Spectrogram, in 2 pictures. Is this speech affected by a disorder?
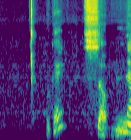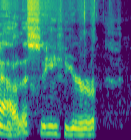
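Yes: spinal neurosarcoidosis.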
